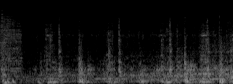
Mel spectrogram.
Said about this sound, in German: Also, jetzt beginnen die 18 Minuten Nähmaschinen-Tackergeräusch.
